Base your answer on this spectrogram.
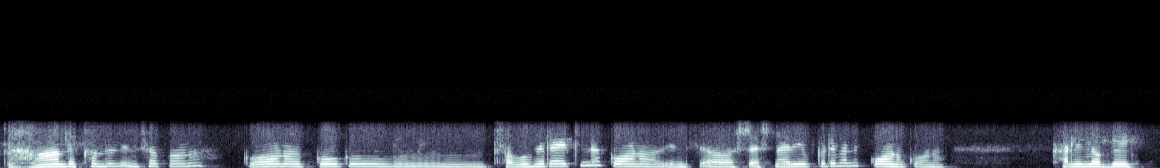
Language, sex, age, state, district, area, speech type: Odia, female, 60+, Odisha, Jharsuguda, rural, conversation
